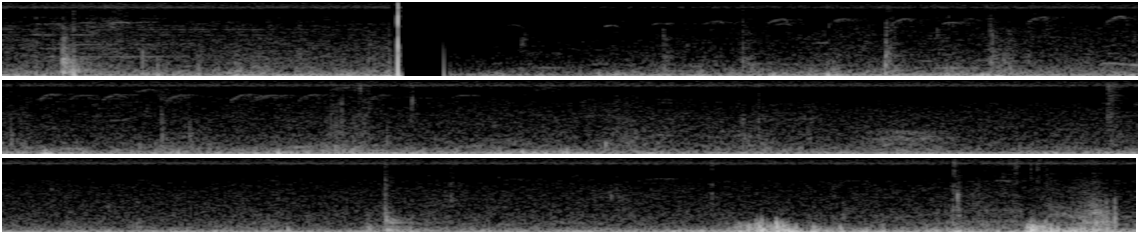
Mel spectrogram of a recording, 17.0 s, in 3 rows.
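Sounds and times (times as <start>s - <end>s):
bird chirping: 0.0s - 1.4s, 2.4s - 9.1s.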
